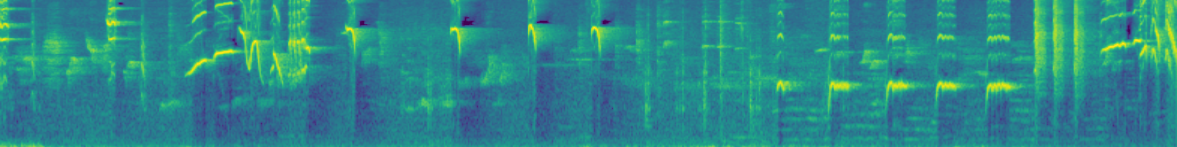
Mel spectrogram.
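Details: White-rumped shama singing many-voiced training song: quick rising whistles and chips, a cluster of sweeping notes, then a steady series of short clear whistles about twice a second and sharp clicks.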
